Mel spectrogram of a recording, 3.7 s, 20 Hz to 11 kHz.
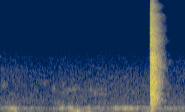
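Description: A Rembo 35 airgun fires a single sharp, loud crack after a few seconds of quiet low background noise.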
